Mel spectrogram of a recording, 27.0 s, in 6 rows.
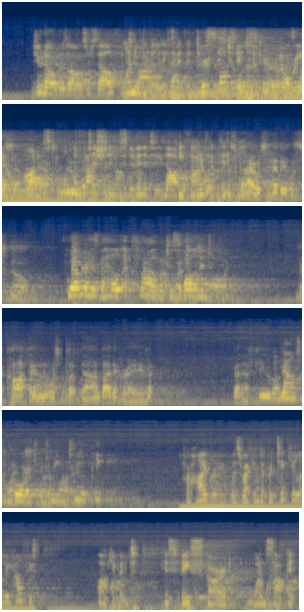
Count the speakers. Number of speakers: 6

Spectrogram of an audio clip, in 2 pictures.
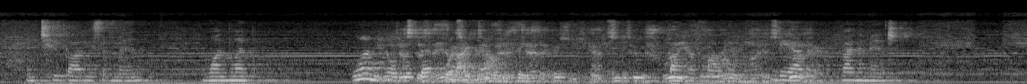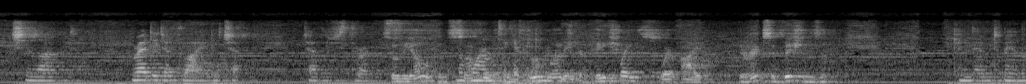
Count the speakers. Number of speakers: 4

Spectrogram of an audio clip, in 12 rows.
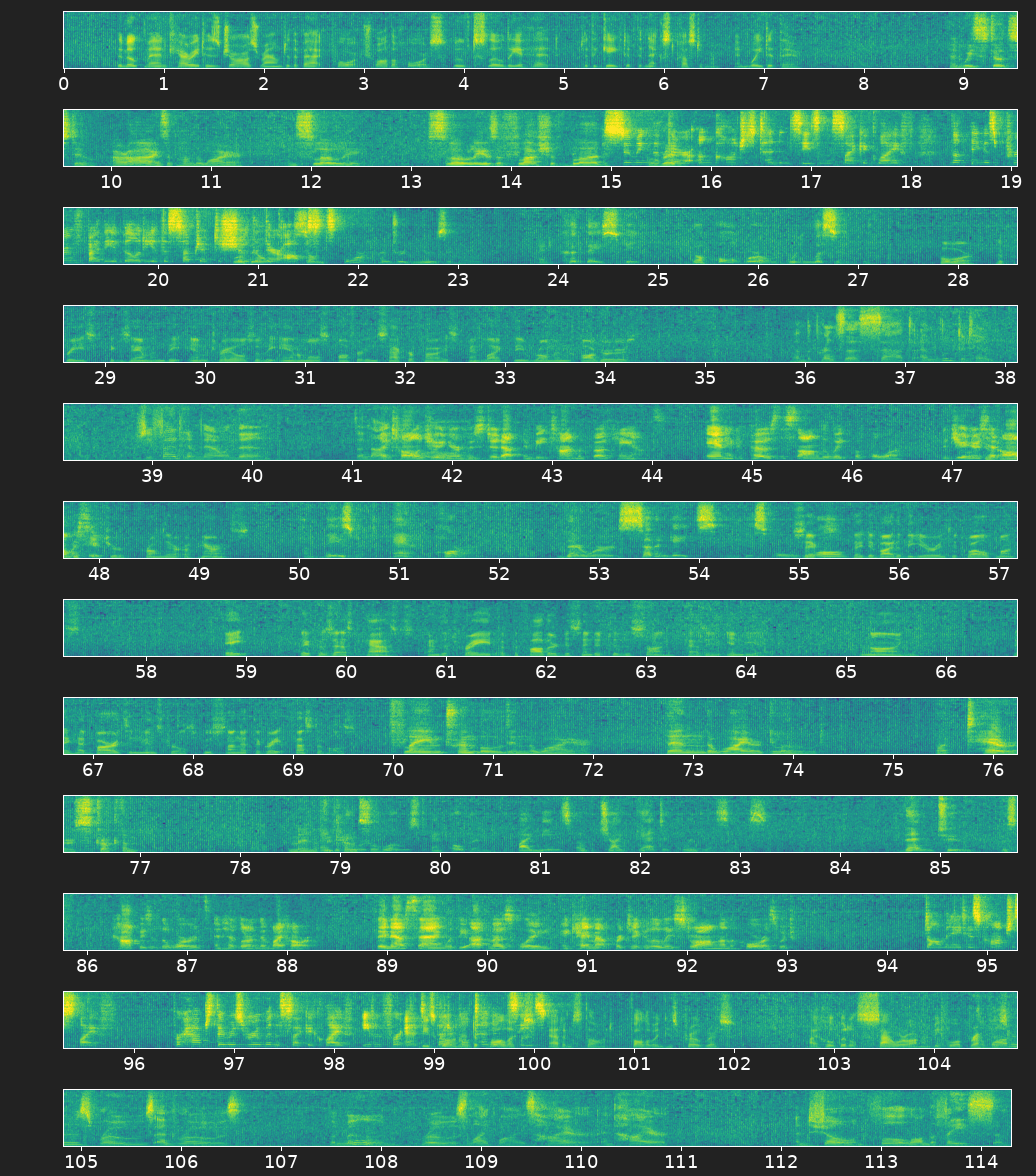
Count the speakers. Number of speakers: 7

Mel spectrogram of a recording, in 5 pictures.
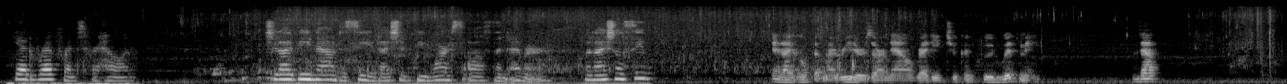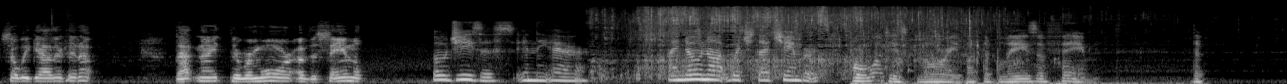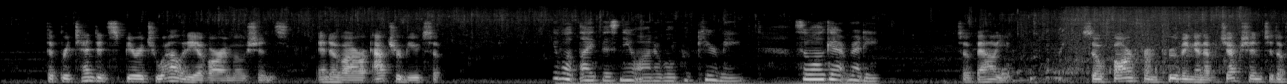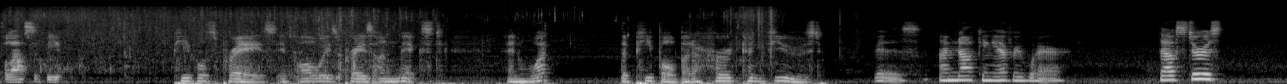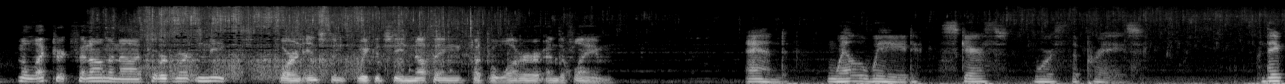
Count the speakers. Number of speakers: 6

